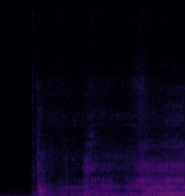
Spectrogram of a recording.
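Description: Small DC motor with a round magnet on its shaft, starting up suddenly about half a second in after being given a spin by hand, then running with a steady whirring hum that grows louder as it picks up speed.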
